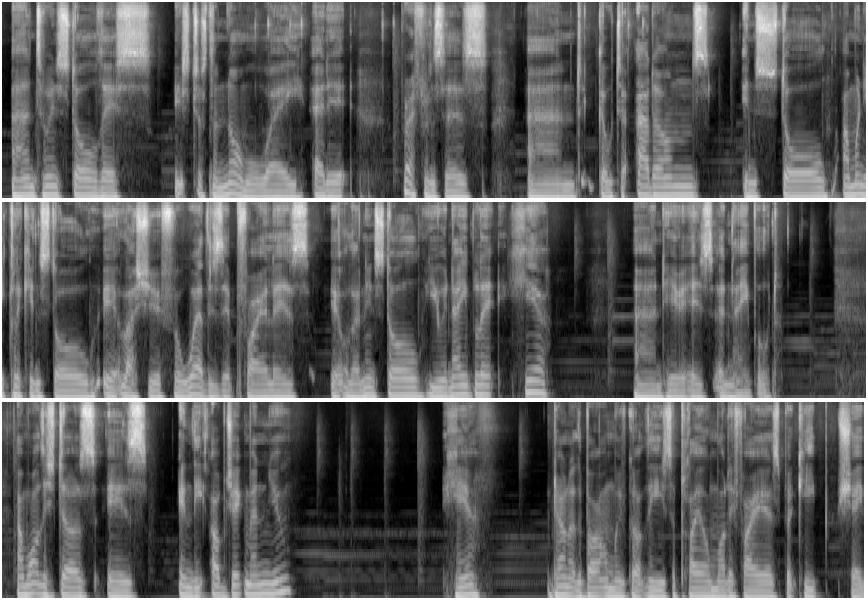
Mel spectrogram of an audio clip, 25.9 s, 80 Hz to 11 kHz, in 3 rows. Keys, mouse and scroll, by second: 1.1 click, 2.5 click, 2.8-3.9 drag, 18.3-21.5 drag.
